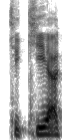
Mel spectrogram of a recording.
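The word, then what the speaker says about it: Kilkea: and you do not golf in Ireland called Kikia Castle, right? Is that what's called? Kilkee, yeah. It's Kilkee pronounced Castle Kilkee.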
